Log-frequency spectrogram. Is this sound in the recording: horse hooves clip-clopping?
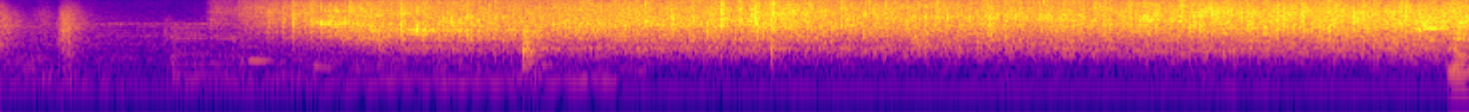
no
